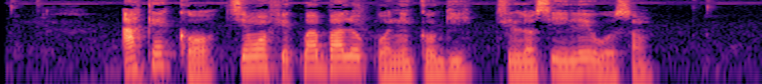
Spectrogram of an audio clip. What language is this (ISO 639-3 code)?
yor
